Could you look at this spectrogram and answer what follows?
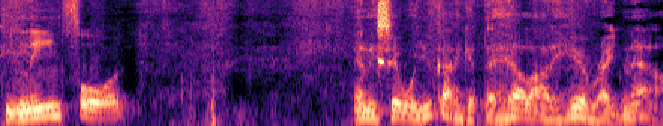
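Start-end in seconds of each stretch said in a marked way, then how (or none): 2.7-4.4 subtle, kind, fatherly understated tone. Retelling what the president said after leaning forward: imitating a quiet, fatherly tone. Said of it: "subtle, quiet, kind, fatherly way".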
